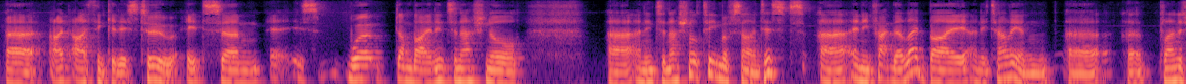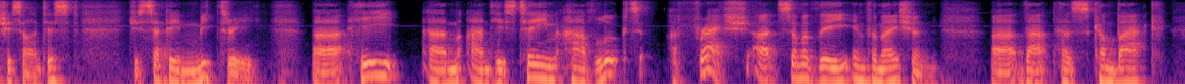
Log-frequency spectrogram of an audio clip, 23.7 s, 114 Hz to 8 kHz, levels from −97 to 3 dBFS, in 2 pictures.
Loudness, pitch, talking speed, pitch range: -25 LUFS, 125 Hz, 140 wpm, 115-140 Hz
